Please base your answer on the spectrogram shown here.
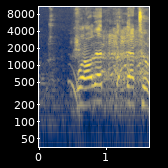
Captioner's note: laughter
